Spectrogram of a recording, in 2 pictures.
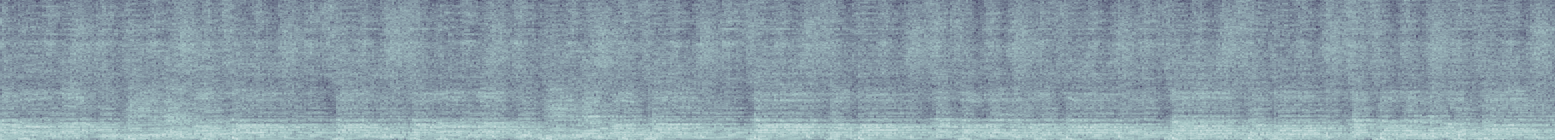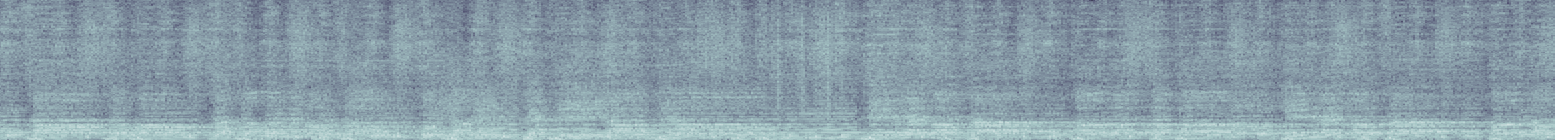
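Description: A mixed choir of men and women singing a Samoan hymn in harmony, running without a break.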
